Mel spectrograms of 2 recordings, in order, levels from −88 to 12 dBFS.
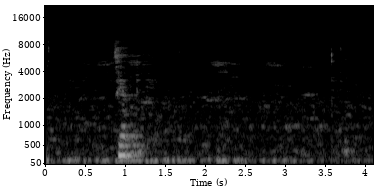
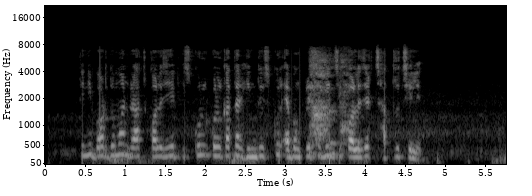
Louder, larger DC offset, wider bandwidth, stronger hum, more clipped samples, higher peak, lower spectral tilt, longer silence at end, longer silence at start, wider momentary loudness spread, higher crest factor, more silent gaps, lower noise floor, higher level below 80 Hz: second, -37 LUFS vs -34 LUFS; neither; about the same, 7.8 kHz vs 8 kHz; neither; neither; second, -18 dBFS vs -14 dBFS; first, -6.5 dB/octave vs -4 dB/octave; first, 0.25 s vs 0 s; second, 0.05 s vs 0.45 s; first, 27 LU vs 12 LU; about the same, 22 dB vs 20 dB; neither; about the same, -61 dBFS vs -64 dBFS; second, -72 dBFS vs -64 dBFS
